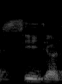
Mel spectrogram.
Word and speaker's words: scissors: SCISSORS सीजर्स, सीजर्स means कैंची। SCION Sion, Sion means वंशज। ऐसे वर्ड्स जिनमें अल्फ़ाबेट डी साइलेंट रहता है।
